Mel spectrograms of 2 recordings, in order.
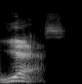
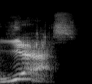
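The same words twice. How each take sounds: First: Said in the usual way. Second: Louder, higher forced yes; raised-voice retold yes; stronger yes. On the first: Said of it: "I was leaving a lot on the table". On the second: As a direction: answer a coach with more effort. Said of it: "And I went".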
